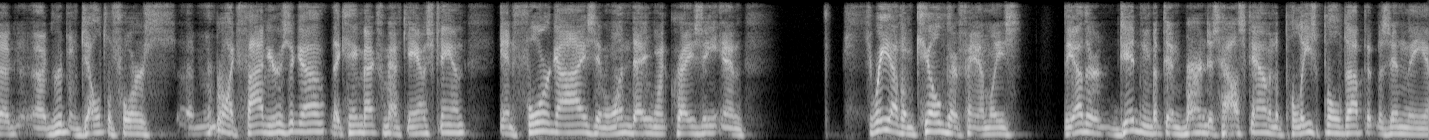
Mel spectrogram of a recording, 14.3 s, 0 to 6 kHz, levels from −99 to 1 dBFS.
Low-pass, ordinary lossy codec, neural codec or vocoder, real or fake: 5.4 kHz; Opus, 64 kbps; autoencoder, 48 kHz, 32 numbers a frame, DAC-VAE, trained on Japanese speech; fake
